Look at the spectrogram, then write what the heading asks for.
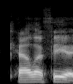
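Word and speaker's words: Califia: Calia. It's Cal like California. This is the That's the pneummonic.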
